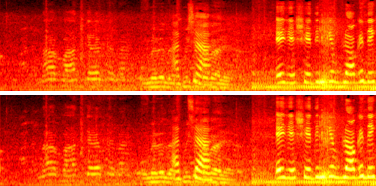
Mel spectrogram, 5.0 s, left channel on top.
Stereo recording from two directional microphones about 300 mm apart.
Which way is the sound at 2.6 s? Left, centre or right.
Centre.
